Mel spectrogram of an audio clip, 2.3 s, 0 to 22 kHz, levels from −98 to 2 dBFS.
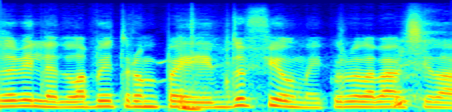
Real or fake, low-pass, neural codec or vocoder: fake; 19.8 kHz; autoencoder, 48 kHz, 128 numbers a frame, DAC-VAE, trained on Japanese speech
